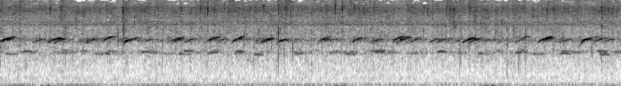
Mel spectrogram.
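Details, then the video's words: Rhythmic coqui frog chorus in a tropical downpour on Hawaii's Big Island. Bright, upward-slurred chirps with lower companion notes pulse continuously from several callers, layered over steady rain noise and occasional louder drops. "Tropical Rain & Coqui"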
